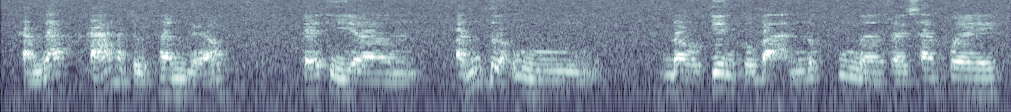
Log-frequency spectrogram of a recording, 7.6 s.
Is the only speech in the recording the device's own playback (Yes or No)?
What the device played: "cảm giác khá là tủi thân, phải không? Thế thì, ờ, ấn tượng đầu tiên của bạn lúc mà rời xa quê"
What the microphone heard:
Yes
